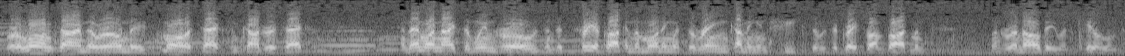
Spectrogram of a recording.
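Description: A man's voice: medium pitch, steady tone, a little fast, over loud music, close to an everyday voice. An actor playing a weary American army deserter narrating his wartime love story in a 1940s radio drama. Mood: somber narrating. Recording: muffled, noisy 1949 radio broadcast recording.

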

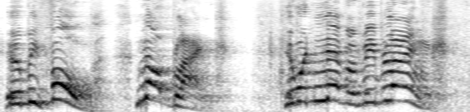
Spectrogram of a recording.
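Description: A man's voice: extremely high pitch, big pitch swings, a little slow, bright, forceful tone, a little hiss or hum, full character voice. A middle-aged man playing a flustered, indignant scriptwriter in a comedy soap, repeating himself defensively. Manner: indignant, repetitive.

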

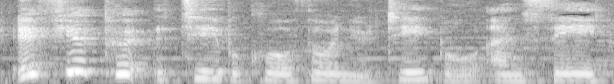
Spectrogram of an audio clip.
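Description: A woman storyteller voicing the north wind, an apologetic, generous spirit in a children's tale, speaking calmly and in a measured way. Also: fairly low pitch. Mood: persuasive. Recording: echoey room, faint music.

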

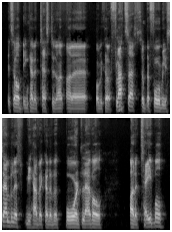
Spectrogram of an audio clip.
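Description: Young Irish man, low voice, dry headset sound, halting guest on a call. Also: darkish tone, dry recording. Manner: hesitant, lots of fillers and restarts. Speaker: guest, satellite engineer. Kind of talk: casual interview chat. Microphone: headset on video call.

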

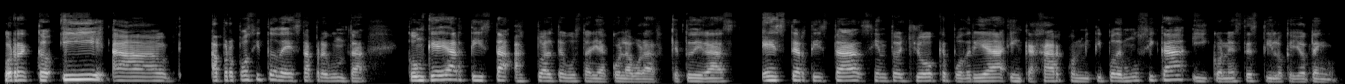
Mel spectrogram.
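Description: A young man interviews a singer over a phone video call. He asks friendly, rambling questions in a bright, forward voice. The phone is held close to his face. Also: a little high, moderate pace. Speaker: newspaper interviewer.

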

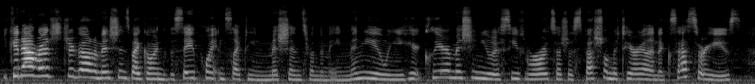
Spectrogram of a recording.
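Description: A woman's voice: sits high, expressive, quick pace, hardly any pauses, sharp tone. A woman hosting a let's play, commenting casually on a game and reading on-screen text aloud.

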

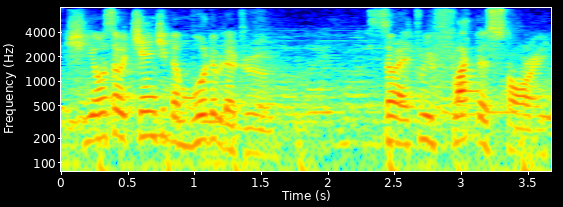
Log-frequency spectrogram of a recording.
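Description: Man with Vietnamese accent pitching on stage. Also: lively intonation. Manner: earnest, halting non-native phrasing. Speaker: startup founder pitching. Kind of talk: live product pitch. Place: open-air stage at a trade show. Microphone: headset mic.

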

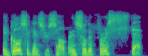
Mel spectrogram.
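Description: A man from Venezuela talking casually on a group video call, haltingly, often repeating his phrases. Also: fairly high pitch, lively intonation, a little mellow, slightly rough, no room sound. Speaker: call participant. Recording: dull lo-fi call audio.

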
